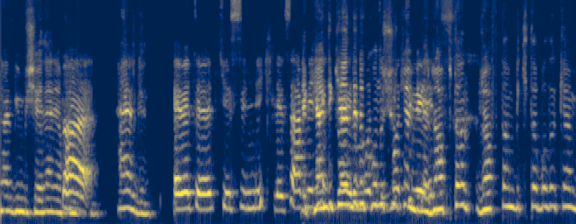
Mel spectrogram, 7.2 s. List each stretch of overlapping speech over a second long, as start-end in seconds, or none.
3.8-5.5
